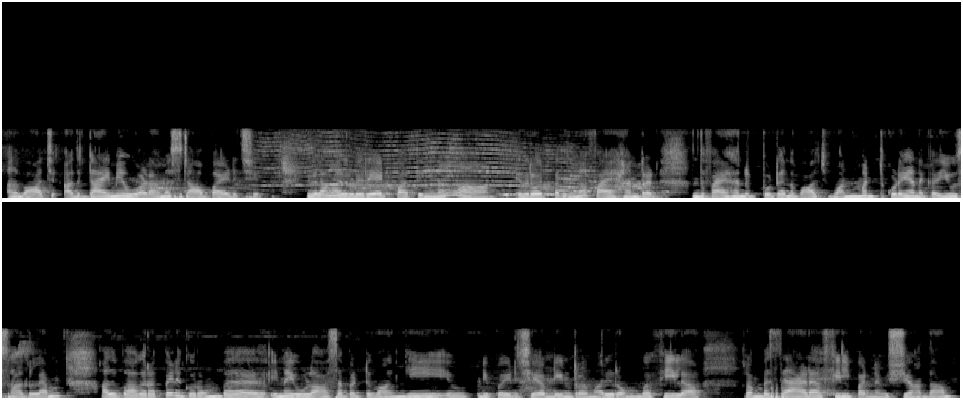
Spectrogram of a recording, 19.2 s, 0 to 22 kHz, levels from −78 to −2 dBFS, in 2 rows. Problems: background conversations at intervals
